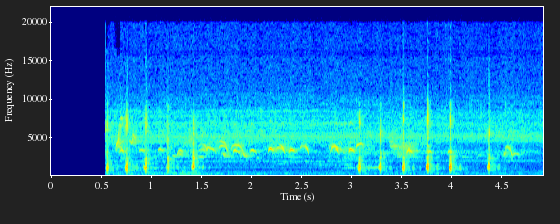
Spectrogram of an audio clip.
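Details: Domestic hen calling to her chicks: short, low clucks repeated at uneven intervals of about half a second. Thin, high, curving peeps from the chicks sound between the clucks.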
